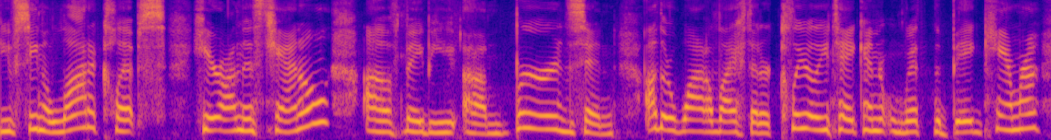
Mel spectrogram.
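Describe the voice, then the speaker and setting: A woman with a high pitch speaks in a dry, close sound with no echo. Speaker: photographer and camera reviewer. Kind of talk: gear review vlog. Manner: casual with fillers.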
